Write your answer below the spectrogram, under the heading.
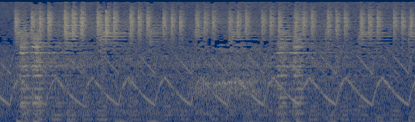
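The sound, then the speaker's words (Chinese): A police car siren wails in a fast, regular up-and-down pattern, loud and continuous over the low rumble of a moving vehicle. “你说后面的警车不是冲着我们来的吧？ 我猜那辆警车上有沈西，还有八零三。”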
